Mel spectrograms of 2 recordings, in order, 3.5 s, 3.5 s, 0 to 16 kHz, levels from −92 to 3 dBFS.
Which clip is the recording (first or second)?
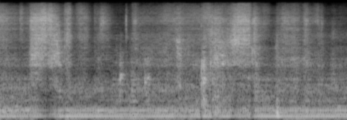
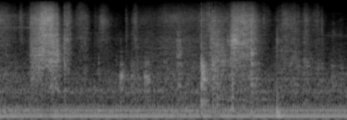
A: second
